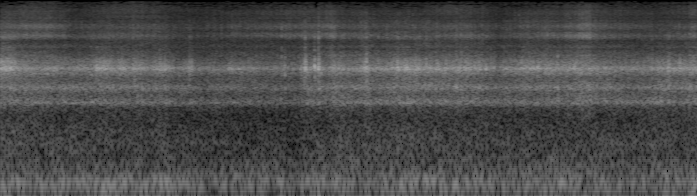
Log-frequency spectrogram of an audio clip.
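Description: Wind rushes past, close and buffeting.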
